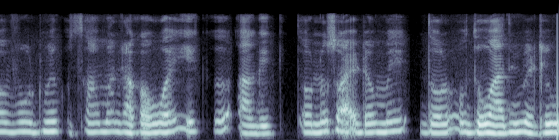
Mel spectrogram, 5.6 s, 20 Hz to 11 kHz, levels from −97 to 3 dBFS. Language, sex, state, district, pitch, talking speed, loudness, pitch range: Hindi, female, Maharashtra, Mumbai Suburban, 215 Hz, 180 wpm, -16 LUFS, 200-225 Hz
